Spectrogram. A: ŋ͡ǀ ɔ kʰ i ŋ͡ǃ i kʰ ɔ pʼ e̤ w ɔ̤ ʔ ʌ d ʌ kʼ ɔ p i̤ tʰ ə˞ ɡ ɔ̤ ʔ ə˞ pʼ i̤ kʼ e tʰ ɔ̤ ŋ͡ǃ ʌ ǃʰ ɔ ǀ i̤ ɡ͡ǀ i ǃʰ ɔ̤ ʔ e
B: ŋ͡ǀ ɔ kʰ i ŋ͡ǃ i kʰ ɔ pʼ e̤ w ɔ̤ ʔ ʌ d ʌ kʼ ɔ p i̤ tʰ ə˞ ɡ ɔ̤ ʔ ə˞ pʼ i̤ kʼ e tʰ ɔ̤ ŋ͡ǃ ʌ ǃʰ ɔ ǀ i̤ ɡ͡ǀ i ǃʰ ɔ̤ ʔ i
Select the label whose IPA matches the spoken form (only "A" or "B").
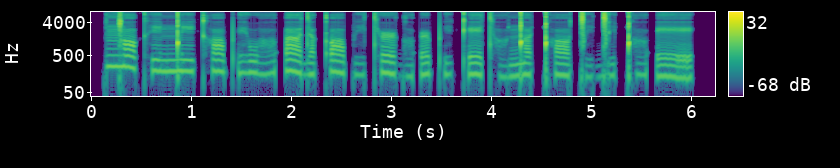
A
